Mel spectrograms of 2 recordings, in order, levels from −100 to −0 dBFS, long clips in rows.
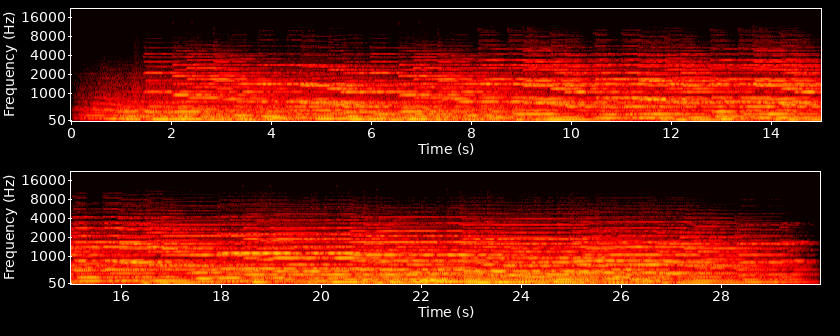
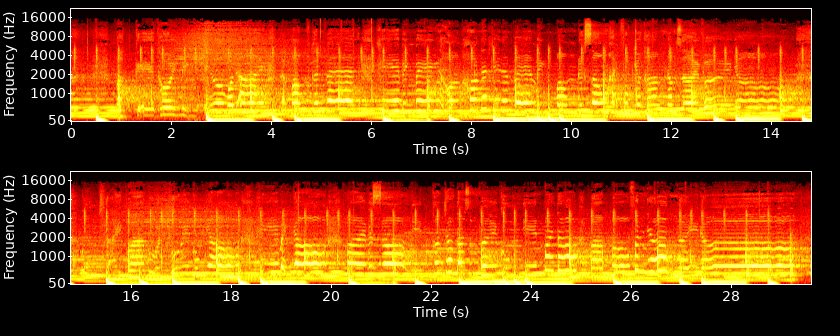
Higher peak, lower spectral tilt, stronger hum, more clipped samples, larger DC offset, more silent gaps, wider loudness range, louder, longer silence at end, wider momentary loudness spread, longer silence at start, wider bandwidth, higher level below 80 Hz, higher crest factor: second, -24 dBFS vs 0 dBFS; about the same, -8 dB/octave vs -7 dB/octave; neither; neither; neither; neither; about the same, 4 LU vs 2 LU; second, -39 LUFS vs -12 LUFS; about the same, 0.1 s vs 0 s; about the same, 7 LU vs 7 LU; first, 0.2 s vs 0 s; second, 9 kHz vs 13 kHz; second, -46 dBFS vs -14 dBFS; about the same, 14 dB vs 10 dB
